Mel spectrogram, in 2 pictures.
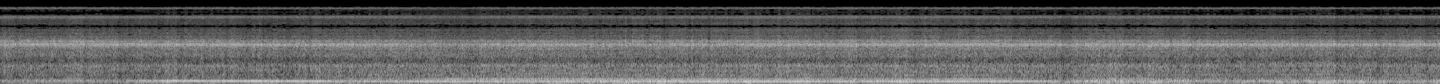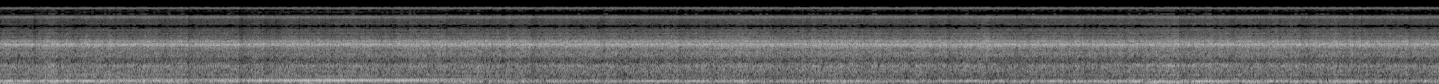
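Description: Stock Honda Civic 1.5 engine pulling at speed, its note shifting in pitch with gear and throttle and climbing higher about two-thirds of the way through. It sits under a steady rush of wind over the roof-mounted camera.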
